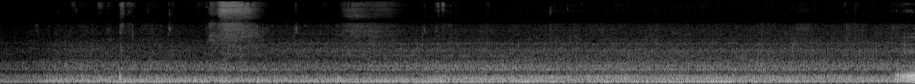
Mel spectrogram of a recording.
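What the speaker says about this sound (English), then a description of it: "Whenever they back a fire truck up, they usually have a spotter" A Boston fire truck backs up at a small brush fire on a city street, its heavy diesel engine rumbling steadily and close, with air brake hisses and faint high warning tones above the idle.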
